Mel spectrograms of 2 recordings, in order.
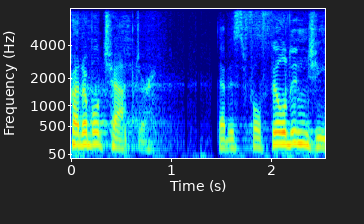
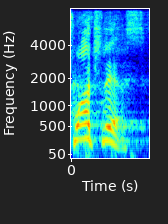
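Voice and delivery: ordinary talk

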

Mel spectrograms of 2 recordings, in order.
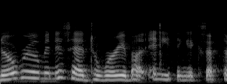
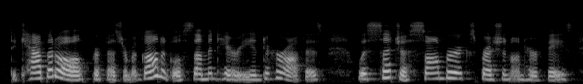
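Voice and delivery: ordinary delivery

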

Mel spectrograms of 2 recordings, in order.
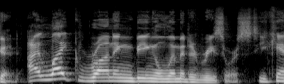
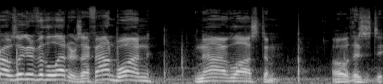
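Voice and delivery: normal talking voice

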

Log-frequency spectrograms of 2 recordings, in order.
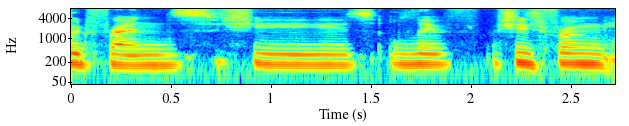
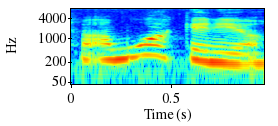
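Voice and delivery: higher-pitched put-on New York accent; 5 semitones higher than usual. Shown as a demonstration. Answering whether there is a New York accent, put-on New York accent. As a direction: play a New Yorker with a strong local accent. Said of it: "is there a New York accent".

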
